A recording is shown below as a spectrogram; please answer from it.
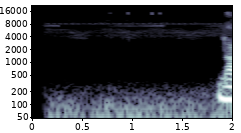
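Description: Steady, faint, high-pitched chorus of crickets and other insects, with a man's voice starting right at the end.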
